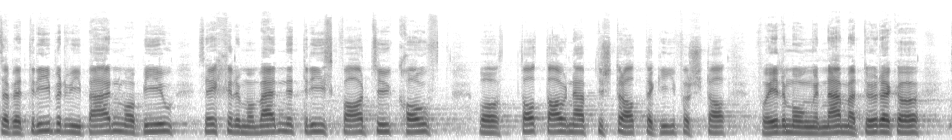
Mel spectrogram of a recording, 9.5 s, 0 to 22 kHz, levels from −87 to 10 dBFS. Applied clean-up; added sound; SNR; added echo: none; none; none; none.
